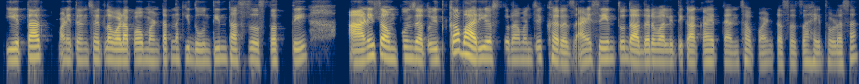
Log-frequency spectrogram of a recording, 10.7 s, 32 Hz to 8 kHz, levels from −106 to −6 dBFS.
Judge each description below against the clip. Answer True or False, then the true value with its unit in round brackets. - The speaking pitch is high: False (155 Hz)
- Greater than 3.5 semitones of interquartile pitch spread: False (2.7 semitones)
